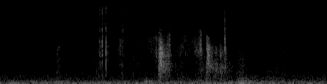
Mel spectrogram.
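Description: Book pages rustle as they turn.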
